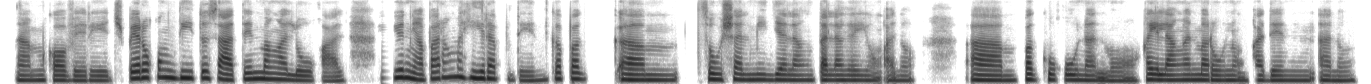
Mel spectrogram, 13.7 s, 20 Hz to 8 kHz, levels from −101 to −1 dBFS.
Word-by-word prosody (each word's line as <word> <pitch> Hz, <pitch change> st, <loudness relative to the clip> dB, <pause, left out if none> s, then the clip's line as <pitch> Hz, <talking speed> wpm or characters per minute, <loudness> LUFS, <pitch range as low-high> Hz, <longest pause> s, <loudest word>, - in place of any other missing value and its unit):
na 170 Hz, -1 st, -1 dB, 0.2 s
coverage. 165 Hz, -1 st, -3 dB
Pero 240 Hz, +2 st, +4 dB
kung 265 Hz, -1 st, +2 dB
dito 245 Hz, -1 st, +3 dB
sa'tin 210 Hz, -2 st, +2 dB
mga 205 Hz, -3 st, +2 dB
lokal, 160 Hz, -2 st, -4 dB, 0.5 s
yun 260 Hz, -3 st, +5 dB
nga 190 Hz, -, +2 dB
parang 265 Hz, +5 st, 0 dB
mahirap 235 Hz, -5 st, +3 dB
din 160 Hz, -1 st, -6 dB
kapag, 220 Hz, -1 st, 0 dB, 0.4 s
um, 180 Hz, -1 st, +2 dB, 0.2 s
social 195 Hz, -1 st, +1 dB
media 185 Hz, 0 st, 0 dB
lang 175 Hz, 0 st, -3 dB
talaga 175 Hz, -1 st, 0 dB
yung 170 Hz, 0 st, -3 dB
ano, 165 Hz, 0 st, -6 dB, 0.6 s
um, 170 Hz, -2 st, +3 dB
pagkukunan 185 Hz, -, 0 dB
mo. 80 Hz, 0 st, -4 dB
Kailangan 185 Hz, -1 st, +2 dB
marunong 170 Hz, -1 st, 0 dB
ka 170 Hz, -, -2 dB
din 165 Hz, -1 st, -2 dB
ano, 165 Hz, -1 st, -3 dB
180 Hz, 125 wpm, -24 LUFS, 170-205 Hz, 0.6 s, yun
